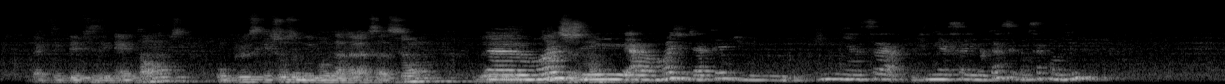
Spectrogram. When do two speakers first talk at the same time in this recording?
4.8 s

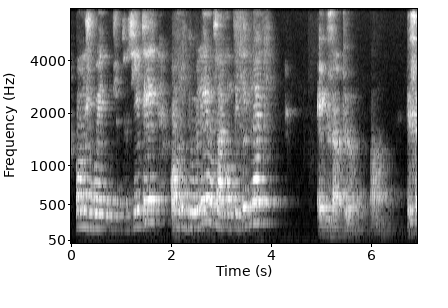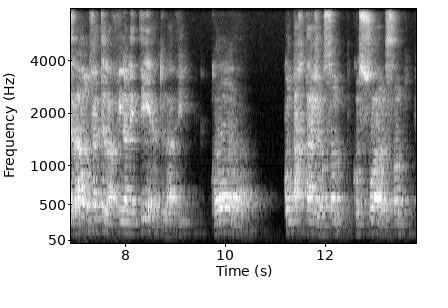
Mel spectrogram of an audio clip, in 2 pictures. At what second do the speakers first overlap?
none

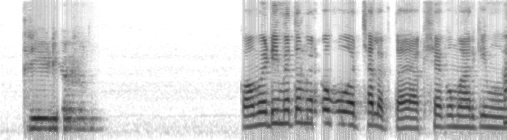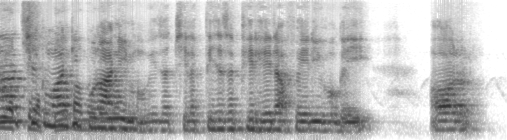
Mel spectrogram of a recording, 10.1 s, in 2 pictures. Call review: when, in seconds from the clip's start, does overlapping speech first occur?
5.0 s

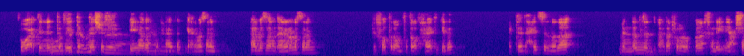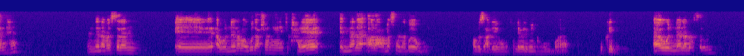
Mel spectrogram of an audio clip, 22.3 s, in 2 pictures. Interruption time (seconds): 0.8 s

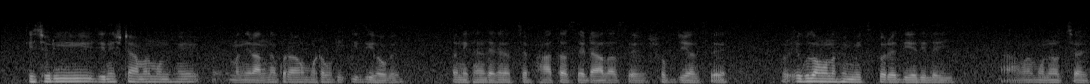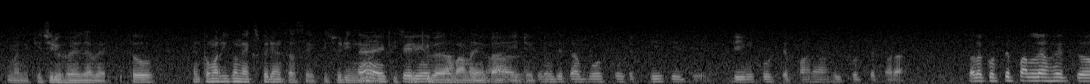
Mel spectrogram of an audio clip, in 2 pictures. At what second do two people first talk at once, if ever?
14.5 s

